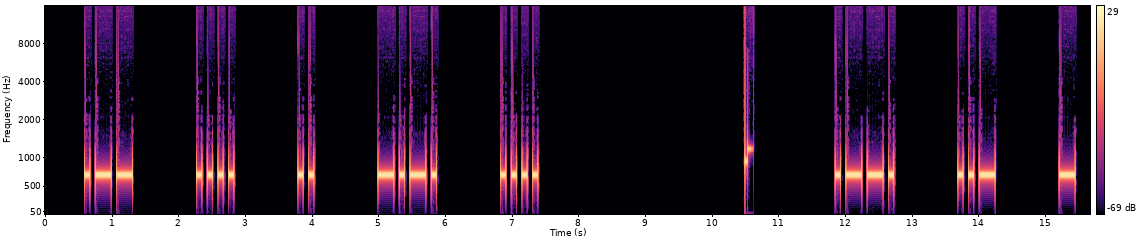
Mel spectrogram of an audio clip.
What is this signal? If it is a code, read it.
Morse code, heard as a keyed tone, about 15 wpm, spaced as for 7 wpm, 700 Hz. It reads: WHICH PUT
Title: 4x Character Spacing - Top 300 Words - 15wpm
